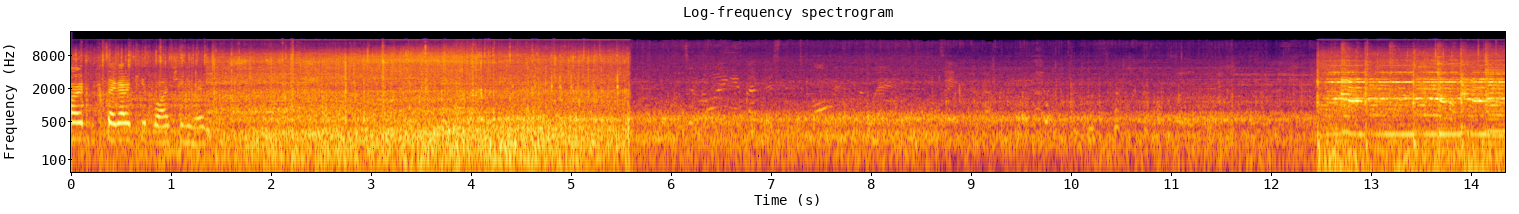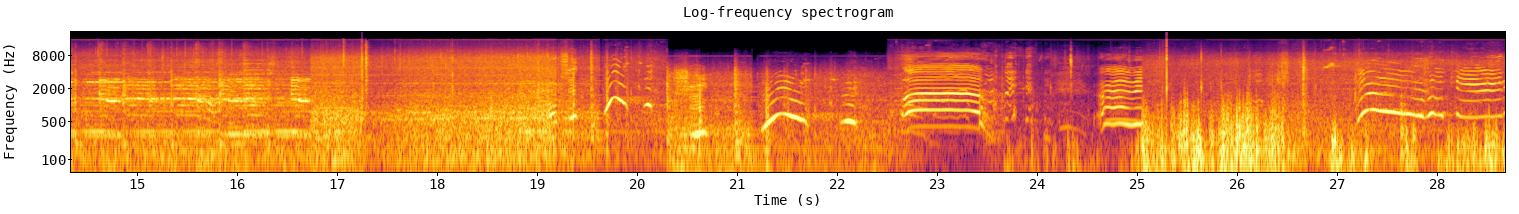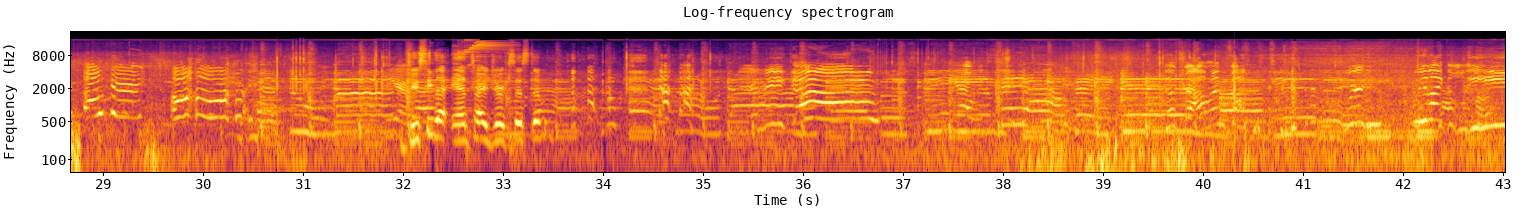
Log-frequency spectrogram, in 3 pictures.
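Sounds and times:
skateboard wheels rolling on asphalt: 0:00.0 - 0:21.9, 0:22.5 - 0:32.4, 0:33.4 - 0:43.0
background music with held chords: 0:12.5 - 0:16.7
high squealing laughter: 0:19.7 - 0:20.3.

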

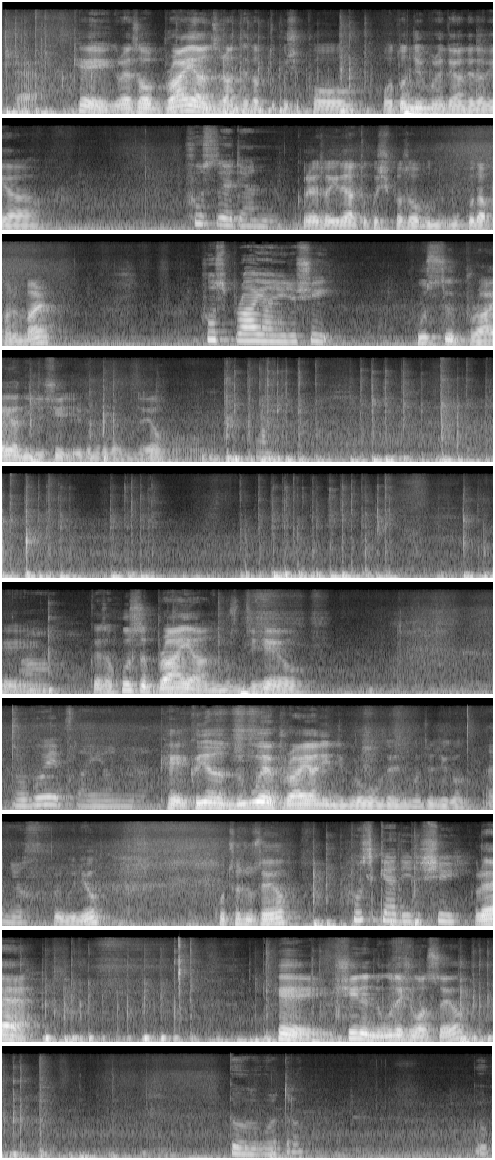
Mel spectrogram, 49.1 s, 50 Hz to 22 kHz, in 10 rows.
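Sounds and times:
typing on a computer keyboard: 0:16.9 - 0:21.2, 0:22.0 - 0:23.6, 0:39.7 - 0:42.5, 0:43.8 - 0:44.7.

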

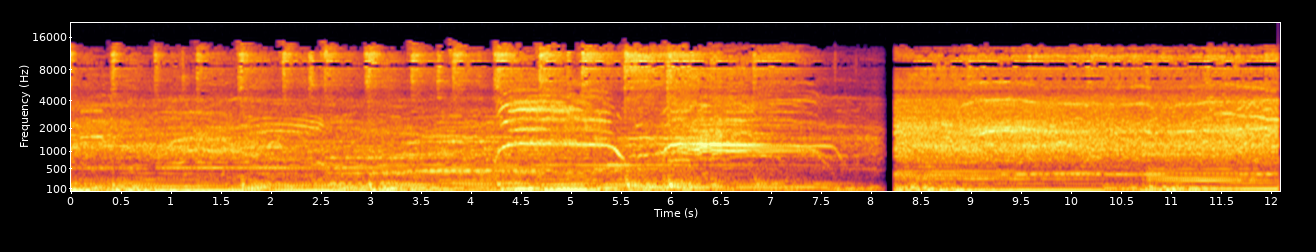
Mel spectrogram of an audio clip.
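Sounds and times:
crowd cheering: 0:00.0 - 0:03.2, 0:03.8 - 0:12.0.

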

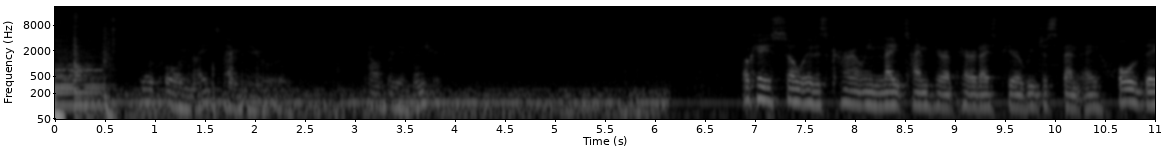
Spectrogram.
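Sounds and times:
steady low hum: 0:00.6 - 0:11.0.

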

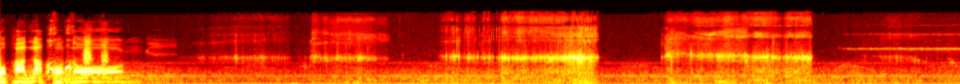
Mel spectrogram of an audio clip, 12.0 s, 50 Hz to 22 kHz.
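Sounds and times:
man snoring: 0:02.5 - 0:04.9, 0:05.5 - 0:07.5, 0:08.3 - 0:10.2.

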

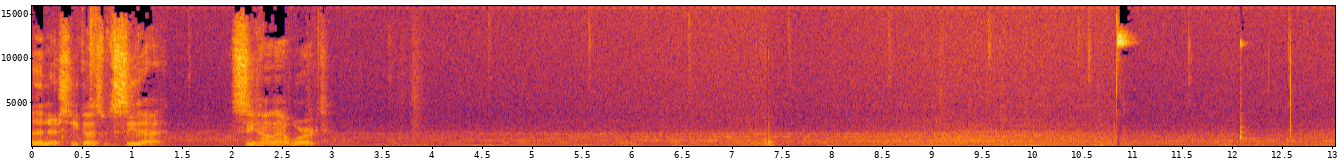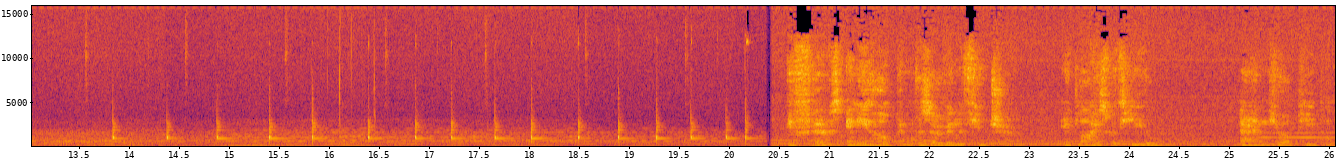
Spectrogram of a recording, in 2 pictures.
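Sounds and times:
ominous ambient pad: 0:00.0 - 0:26.0
light ticking beat: 0:11.6 - 0:22.5.

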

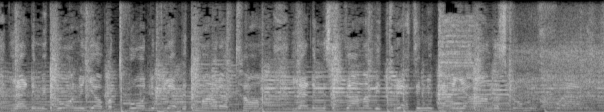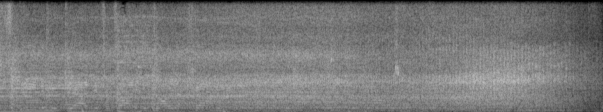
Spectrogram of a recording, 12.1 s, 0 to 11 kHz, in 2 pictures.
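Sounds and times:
background music: 0:00.0 - 0:10.2
car driving past: 0:05.1 - 0:12.0.

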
